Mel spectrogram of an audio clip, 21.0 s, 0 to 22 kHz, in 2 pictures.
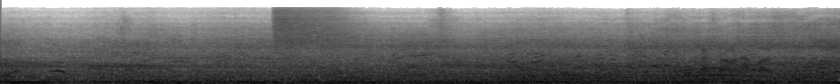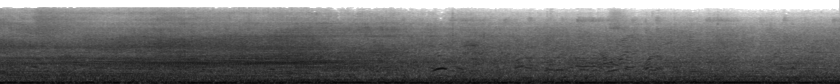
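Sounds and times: low rumble of city traffic: 0.0 - 21.0
voices: 0.0 - 21.0.

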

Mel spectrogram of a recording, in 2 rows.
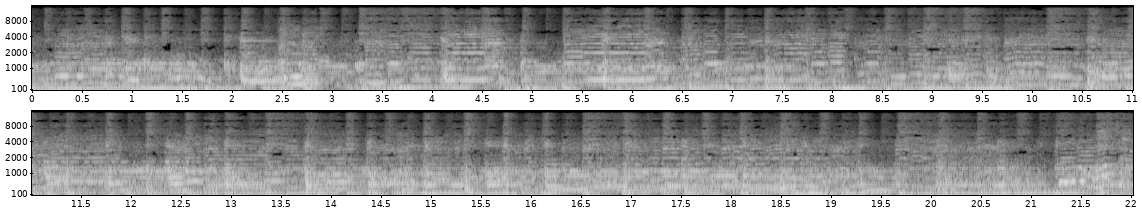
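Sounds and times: live band playing: 0.0 - 22.0
saxophone playing: 0.0 - 22.0.

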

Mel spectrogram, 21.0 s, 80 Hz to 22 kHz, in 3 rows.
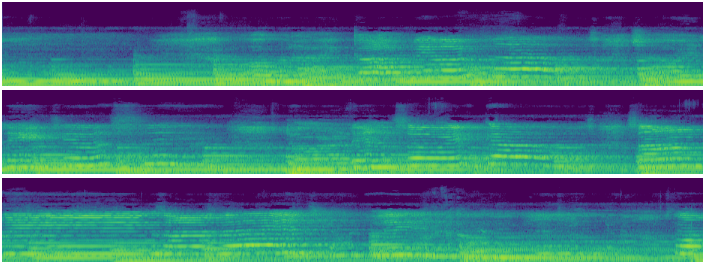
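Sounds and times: instrumental backing music: 0.0 - 21.0
woman singing: 0.0 - 21.0.

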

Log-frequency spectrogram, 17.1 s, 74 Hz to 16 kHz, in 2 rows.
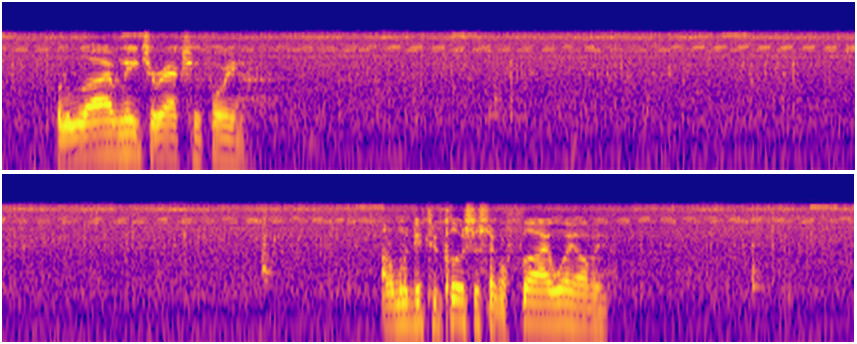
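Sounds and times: night insects chirping: 0.0 - 17.0.

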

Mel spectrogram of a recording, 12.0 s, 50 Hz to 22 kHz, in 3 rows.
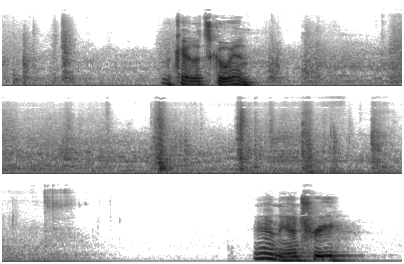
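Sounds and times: steady low rumble: 0.0 - 9.1.

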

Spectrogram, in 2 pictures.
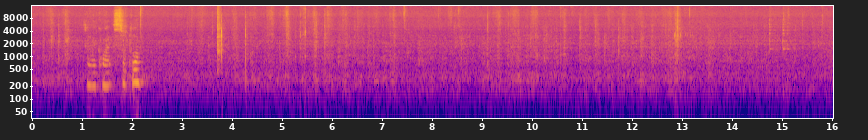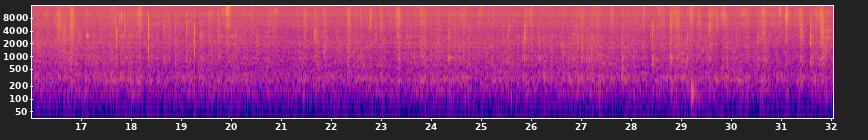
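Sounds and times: plastic card dabbing and scraping paint: 3.2 - 7.7.

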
